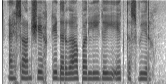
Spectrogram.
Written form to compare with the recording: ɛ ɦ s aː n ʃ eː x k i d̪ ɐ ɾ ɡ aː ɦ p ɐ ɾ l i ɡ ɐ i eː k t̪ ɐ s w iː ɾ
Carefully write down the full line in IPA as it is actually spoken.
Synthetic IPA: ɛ ɦ s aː n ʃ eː x k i d̪ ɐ ɾ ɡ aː ɦ p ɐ ɾ l i ɡ ɐ i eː k t̪ ɐ s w iː ɾ

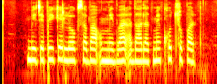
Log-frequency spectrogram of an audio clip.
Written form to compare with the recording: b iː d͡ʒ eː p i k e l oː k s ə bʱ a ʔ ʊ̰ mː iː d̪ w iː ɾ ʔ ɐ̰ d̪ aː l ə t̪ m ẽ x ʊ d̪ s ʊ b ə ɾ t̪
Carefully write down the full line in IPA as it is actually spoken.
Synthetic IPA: b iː d͡ʒ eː p i k e l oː k s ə bʱ a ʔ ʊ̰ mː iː d̪ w aː ɾ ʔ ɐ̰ d̪ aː l ə t̪ m ẽ x ʊ d̪ s ʊ p ə ɾ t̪

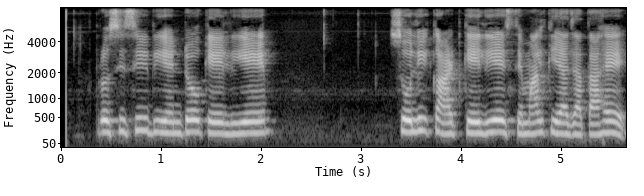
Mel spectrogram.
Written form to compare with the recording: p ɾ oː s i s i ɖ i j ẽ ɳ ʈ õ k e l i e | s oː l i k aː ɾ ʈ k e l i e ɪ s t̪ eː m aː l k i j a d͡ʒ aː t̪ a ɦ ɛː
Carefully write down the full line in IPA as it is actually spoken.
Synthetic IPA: p ɾ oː s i s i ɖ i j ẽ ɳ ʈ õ k e l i e | s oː l i k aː ɾ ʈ k e l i e ɪ s t̪ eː m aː l k i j a d͡ʒ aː t̪ a ɦ ɛː

